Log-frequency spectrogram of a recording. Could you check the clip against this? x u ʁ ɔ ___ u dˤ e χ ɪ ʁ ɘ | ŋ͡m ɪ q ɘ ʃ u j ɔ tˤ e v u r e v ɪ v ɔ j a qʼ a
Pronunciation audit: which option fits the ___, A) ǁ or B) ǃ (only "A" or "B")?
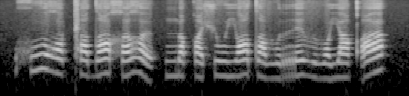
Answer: A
